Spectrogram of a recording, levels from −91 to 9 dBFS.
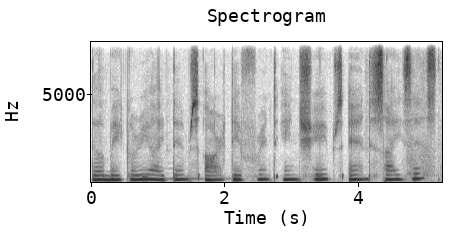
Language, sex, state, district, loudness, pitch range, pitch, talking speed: English, female, Assam, Kamrup Metropolitan, -18 LUFS, 245-260 Hz, 250 Hz, 100 wpm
